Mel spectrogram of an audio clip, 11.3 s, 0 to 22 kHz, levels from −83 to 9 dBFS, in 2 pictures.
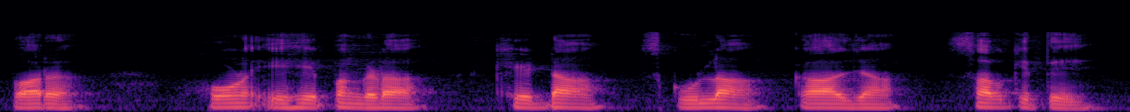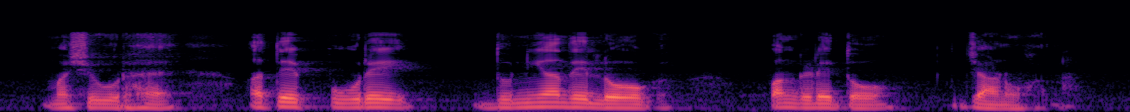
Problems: background sounds at intervals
